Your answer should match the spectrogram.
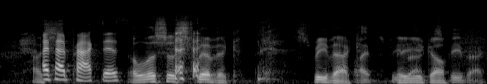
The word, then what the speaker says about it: Spivack: Spivak.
